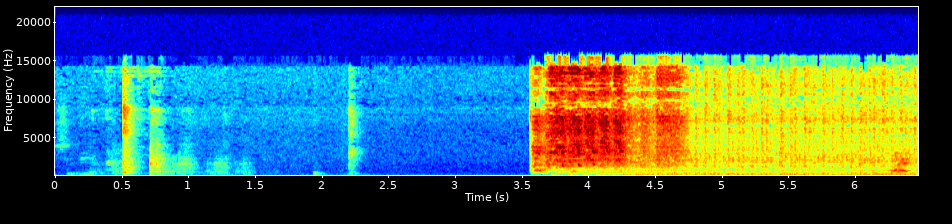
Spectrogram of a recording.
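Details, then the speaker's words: 2009 Yamaha Zuma scooter after a carburetor clean for a no-start and a new charged battery, ice cold on its first start of the day: a few handling clicks, then it fires sharply and holds a steady even idle. Normal start. "so this is ice cold hasn't been started at all today just rolled it out of the shop [Applause] can't get much easier it's running good"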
